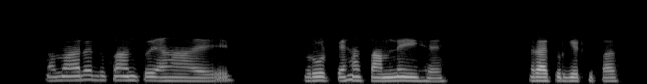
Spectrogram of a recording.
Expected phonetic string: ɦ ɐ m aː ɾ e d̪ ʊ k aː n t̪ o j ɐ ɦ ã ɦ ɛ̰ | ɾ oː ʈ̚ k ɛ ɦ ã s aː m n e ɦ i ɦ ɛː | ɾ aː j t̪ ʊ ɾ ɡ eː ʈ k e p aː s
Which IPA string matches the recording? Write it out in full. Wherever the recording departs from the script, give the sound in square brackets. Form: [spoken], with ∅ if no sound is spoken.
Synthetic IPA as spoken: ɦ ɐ m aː ɾ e d̪ ʊ k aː n t̪ o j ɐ ɦ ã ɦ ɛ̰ | ɾ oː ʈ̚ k [e] ɦ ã s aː m n e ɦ i ɦ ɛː | ɾ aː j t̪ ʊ ɾ ɡ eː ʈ k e p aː s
